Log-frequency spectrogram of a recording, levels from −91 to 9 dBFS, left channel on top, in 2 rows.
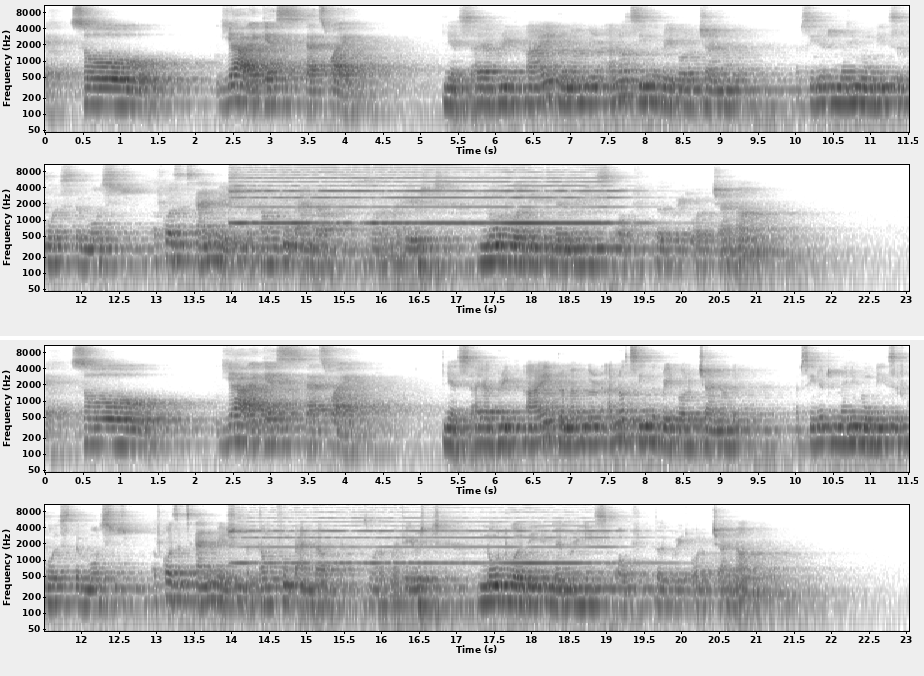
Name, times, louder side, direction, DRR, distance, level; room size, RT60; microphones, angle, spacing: voice 1, 0.4-1.4 2.3-4.1, left 3 dB, 20° left, -4 dB, 1.1 m, -28 dB
voice 2, 5.3-9.3 10.0-12.6 12.9-15.3 15.7-16.8 17.3-19.3 19.6-20.9, right 1 dB, 45° right, 1 dB, 0.8 m, -29 dB
Bowed string instrument, 14.0-19.0, left 6 dB, 65° left, 0.7 m, -34 dB
11.0 x 4.8 x 2.6 m, 2.3 s
head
